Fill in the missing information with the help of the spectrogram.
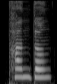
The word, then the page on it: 攀登: pān dēng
